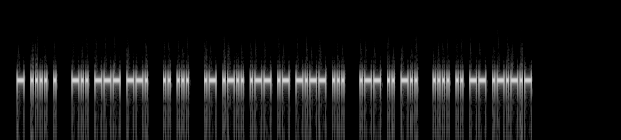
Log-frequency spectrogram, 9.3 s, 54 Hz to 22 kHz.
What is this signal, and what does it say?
Morse code, heard as a keyed tone, about 36 wpm, 700 Hz. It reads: THE DOG IS ALWAYS WID HIM.
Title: Sentences from Top 400 Words and Abbreviations 35wpm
